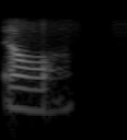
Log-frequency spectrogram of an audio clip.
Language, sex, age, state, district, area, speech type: Assamese, female, 18-30, Assam, Lakhimpur, rural, conversation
